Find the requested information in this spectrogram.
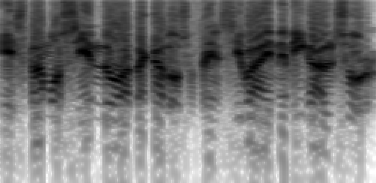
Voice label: fighter attack, Spanish; Battle Engine Aquila; XBOX

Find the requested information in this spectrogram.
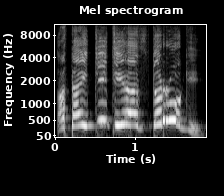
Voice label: outta the way, male; XBOX; civ

